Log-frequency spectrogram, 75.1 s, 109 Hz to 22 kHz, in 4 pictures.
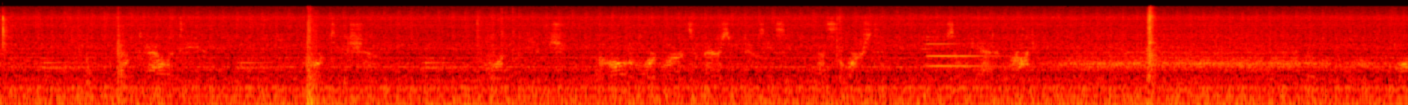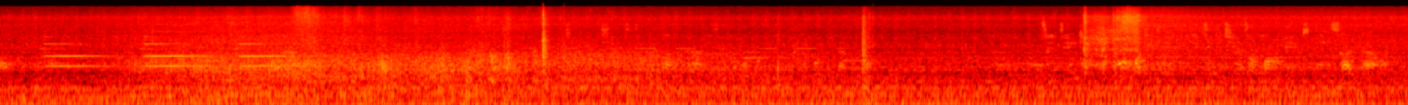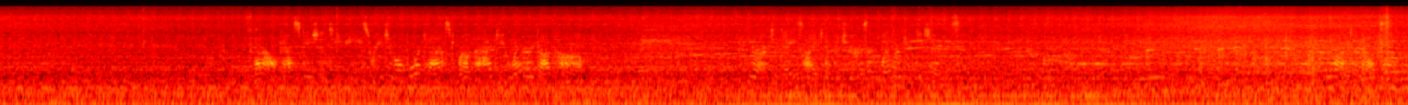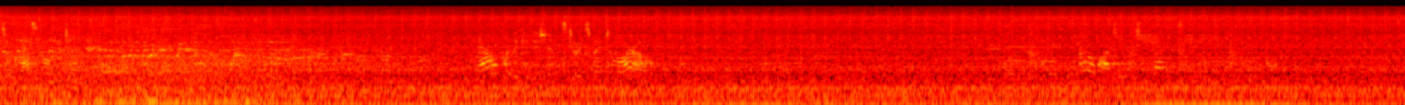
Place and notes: Pleasanton Hwy, Bear Lake, MI USA - Refueling, Video Reverb & Snowmobile Roaring
From pump 1, on the north side of the gas station, a video loop reverberates across the property as it issues forth from the other pumps' monitors. All is drowned out by the arrival and departure of snowmobiles. Boisterous young men can be heard. Other vehicles come, refuel and go. A late Saturday night at Saddle Up Gas & Grocery, on the east side of Bear Lake. Stereo mic (Audio-Technica, AT-822), recorded via Sony MD (MZ-NF810, pre-amp) and Tascam DR-60DmkII.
